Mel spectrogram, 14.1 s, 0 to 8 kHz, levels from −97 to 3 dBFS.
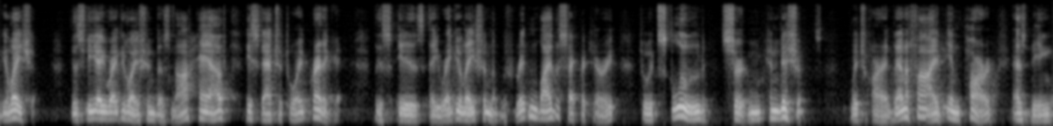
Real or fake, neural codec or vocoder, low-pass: fake; codec, 16 kHz, 1 kbps, FunCodec, trained on Chinese and English, 50 frames a second; 7.2 kHz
